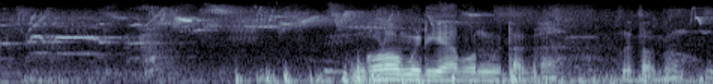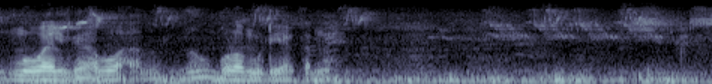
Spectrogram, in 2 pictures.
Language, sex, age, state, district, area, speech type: Santali, male, 30-45, Jharkhand, Seraikela Kharsawan, rural, spontaneous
